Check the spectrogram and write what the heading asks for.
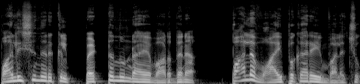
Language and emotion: Malayalam, surprised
